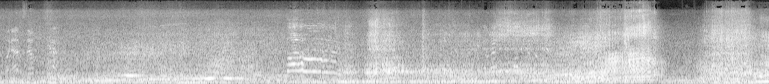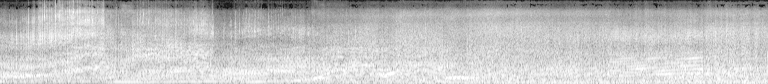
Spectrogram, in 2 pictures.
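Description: Car engines accelerating and revving as a group of cars pulls out onto the road, the engine pitch climbing and dropping through gear changes. There is one sharp rev about twenty seconds in, and a steady climb in pitch near the end.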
